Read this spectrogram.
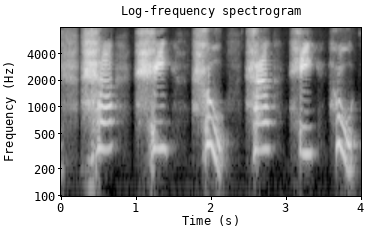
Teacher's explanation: ये वाली ह हमारे हलक के दरमियानी हिस्से से।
